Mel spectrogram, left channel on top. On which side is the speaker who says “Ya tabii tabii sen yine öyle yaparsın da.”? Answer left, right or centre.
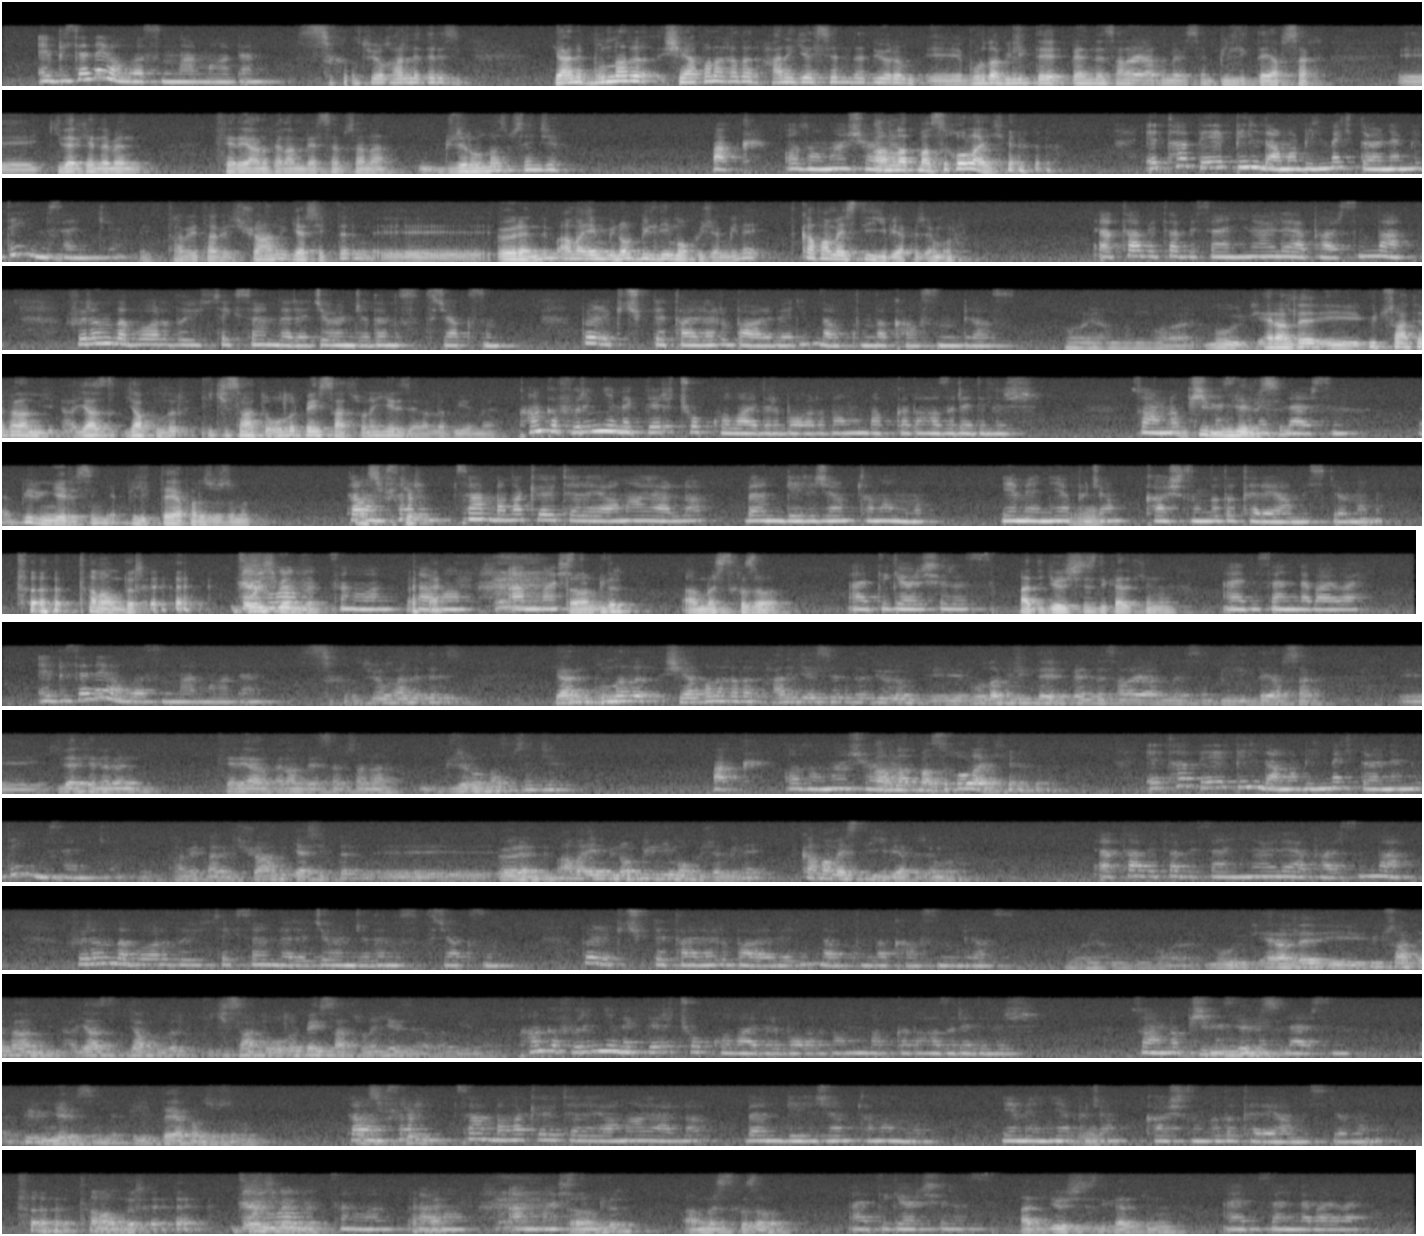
Left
